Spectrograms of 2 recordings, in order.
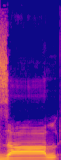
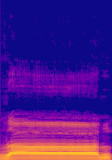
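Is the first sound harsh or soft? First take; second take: harsh; soft. First: The first sound is a harsh j sound. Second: The first sound is soft and gentle. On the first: The speaker calls it wrong. "আওয়াজ করে দিই এভাবে জাল" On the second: The speaker calls it right. "নরম আওয়াজে করবেন এভাবে জাল"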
